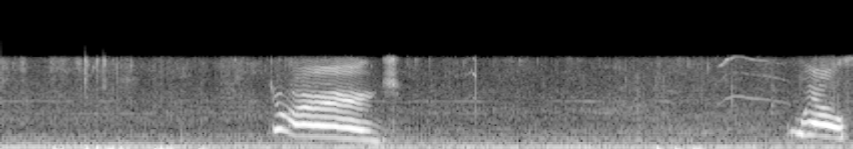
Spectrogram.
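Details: Fluffy farm kittens, weeks-old offspring of Spanky: a drawn-out, descending meow lasting about a second, a softer high squeak, then another falling meow at the end, with faint rustling and a low background hum.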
